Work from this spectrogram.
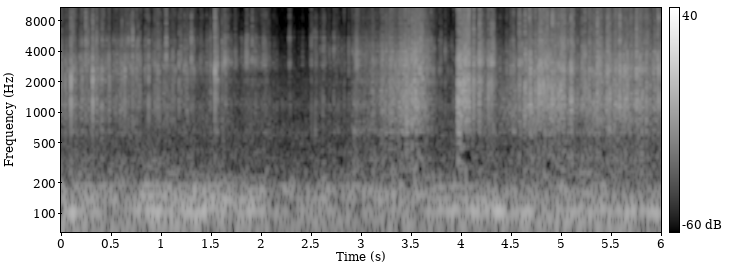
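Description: A hand digs into a plastic bowl full of small plastic faux pearl beads and rakes them with its fingers. The beads make a dense, bright, continuous clicking and rattling that swells louder in the second half, over a steady low hum.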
